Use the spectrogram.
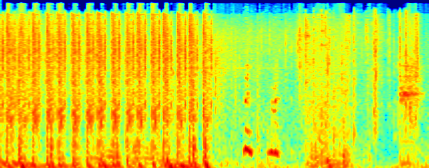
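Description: Rapid bursts of gunfire in PUBG Mobile, a dense run of loud shots for about a second and a half, then a few scattered sounds and faint game noise.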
